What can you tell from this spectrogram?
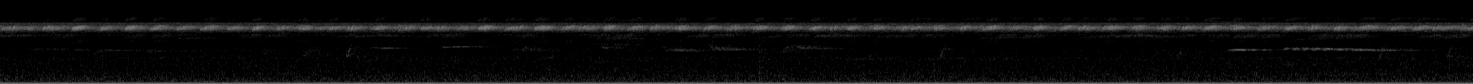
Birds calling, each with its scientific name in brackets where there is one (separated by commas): Hauxwell's Thrush (Turdus hauxwelli), Piratic Flycatcher (Legatus leucophaius), Black-faced Antthrush (Formicarius analis), unidentified bird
